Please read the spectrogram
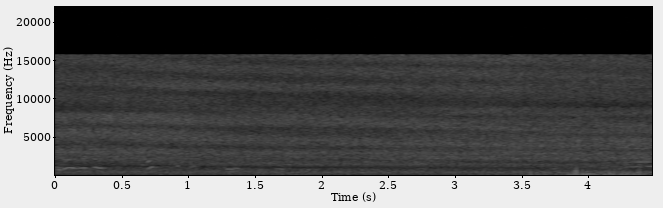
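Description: Small birds chirping faintly over outdoor hiss and a steady low hum that fades about halfway through. A louder low rumble on the microphone comes near the end.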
